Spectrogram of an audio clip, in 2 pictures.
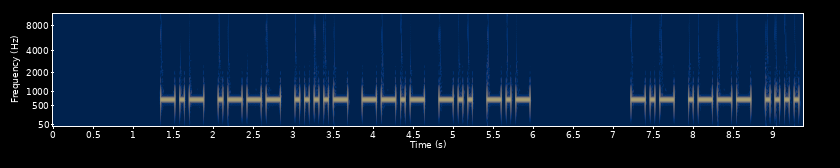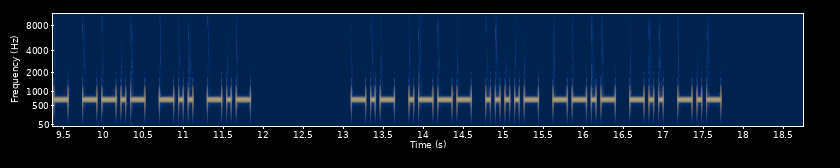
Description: Morse code, heard as a keyed tone, about 20 wpm, 700 Hz. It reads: KJ4QDK KJ4QDK KJ4QDK
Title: USA Call Signs - 6 Characters - Repeated 3x - 20wpm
